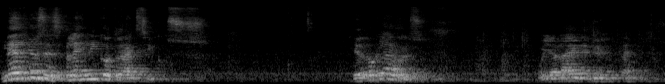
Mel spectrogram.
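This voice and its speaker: Guy teaching anatomy class, mellow voice, heard from across a big echoey room. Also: sits high, very animated, moderate pace. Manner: explains step by step, asks the class to confirm. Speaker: anatomy lecturer. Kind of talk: university lecture. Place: lecture hall. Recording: echoey hall from far off, faint noise.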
